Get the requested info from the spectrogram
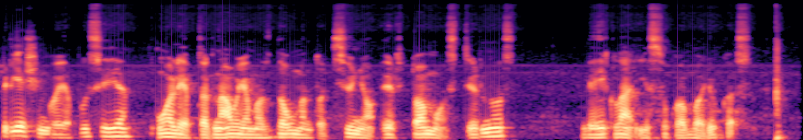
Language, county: Lithuanian, Tauragė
